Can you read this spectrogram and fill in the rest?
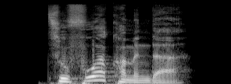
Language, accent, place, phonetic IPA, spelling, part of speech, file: German, Germany, Berlin, [t͡suˈfoːɐ̯ˌkɔməndɐ], zuvorkommender, adjective, De-zuvorkommender.ogg
- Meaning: comparative degree of zuvorkommend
